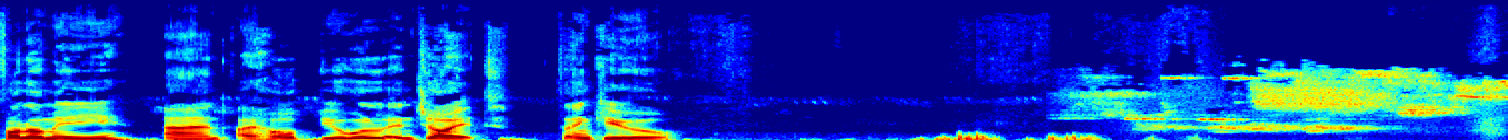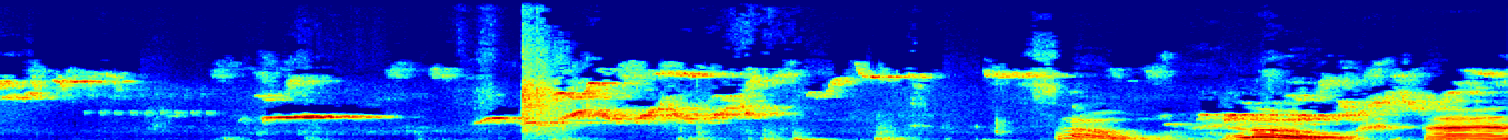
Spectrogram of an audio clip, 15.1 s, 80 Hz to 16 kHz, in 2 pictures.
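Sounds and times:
birds singing: 3.6s - 15.0s.

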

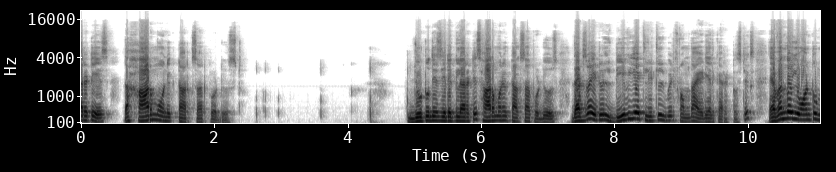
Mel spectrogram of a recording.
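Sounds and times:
man speaking: 0.0s - 2.6s, 4.9s - 11.0s.

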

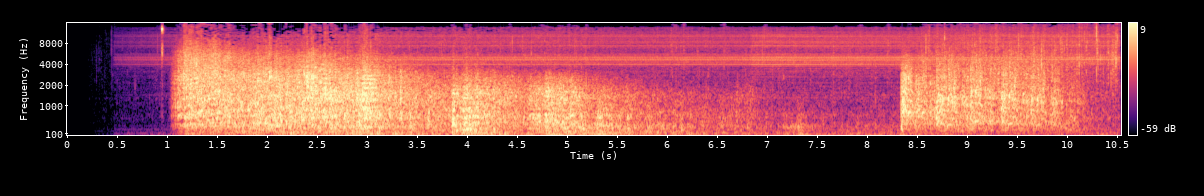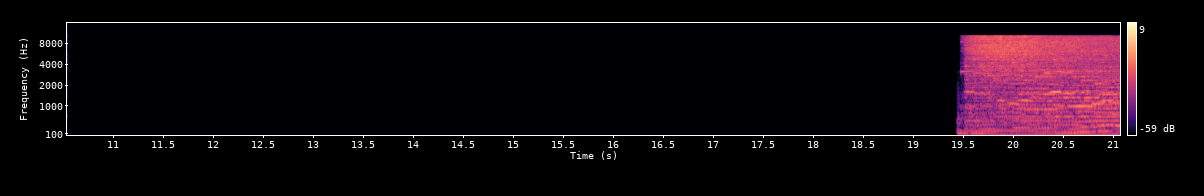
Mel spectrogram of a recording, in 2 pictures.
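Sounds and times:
sharp crack: 0.9s - 10.6s
rumbling crash: 1.1s - 10.6s.

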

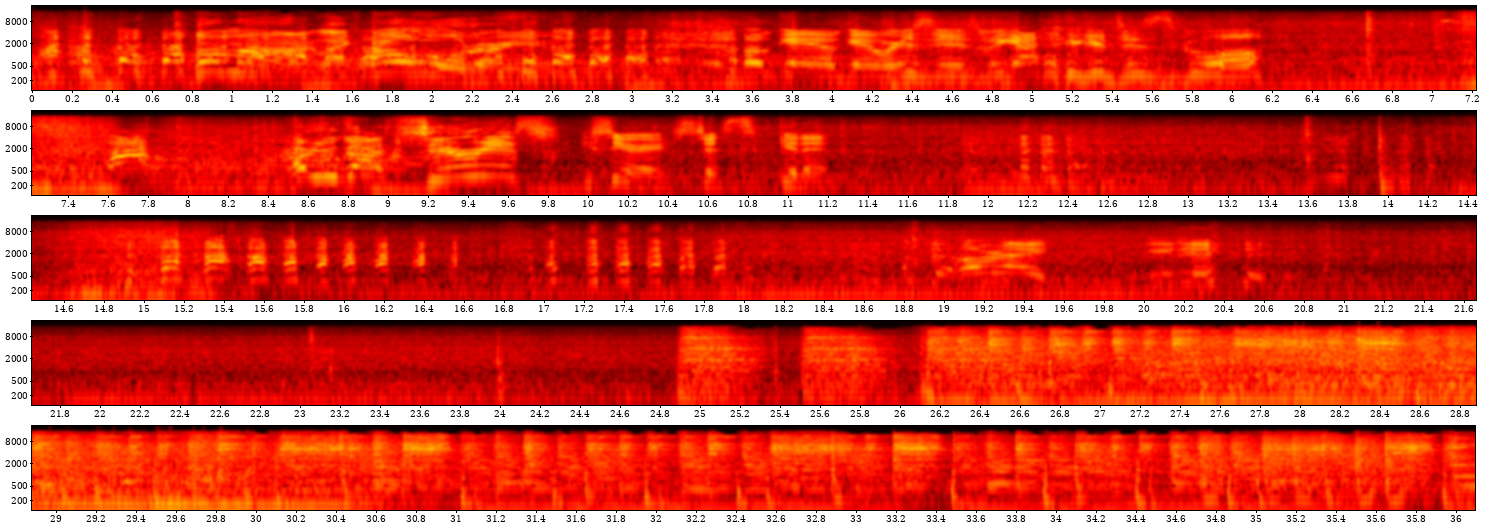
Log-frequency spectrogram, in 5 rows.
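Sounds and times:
van engine idling: 0.0s - 36.0s
person speaking: 0.8s - 6.2s, 7.7s - 11.0s.

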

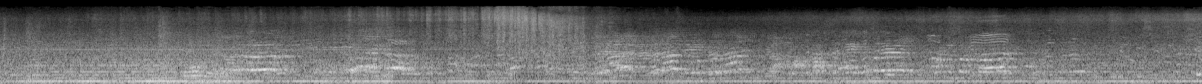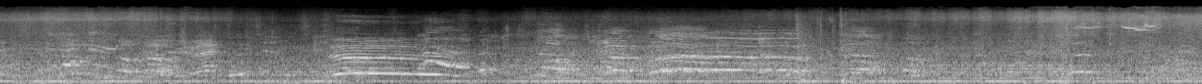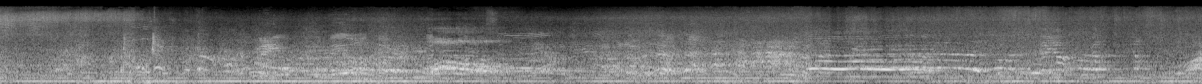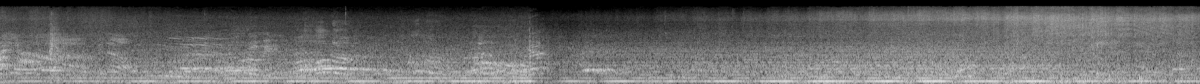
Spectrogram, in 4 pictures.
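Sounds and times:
snow tube sliding over snow: 0.0s - 41.2s, 42.0s - 48.0s
people's voices: 0.0s - 48.0s
steady low hum: 0.0s - 48.0s.

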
